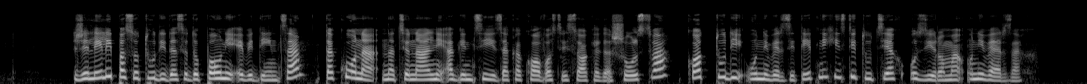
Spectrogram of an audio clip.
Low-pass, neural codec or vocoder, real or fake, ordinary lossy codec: 10.8 kHz; vocoder, 44.1 kHz, 128 mel bands every 256 samples, BigVGAN v2; fake; none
